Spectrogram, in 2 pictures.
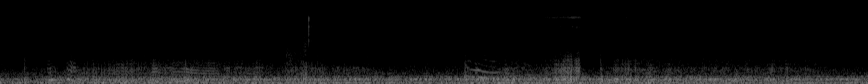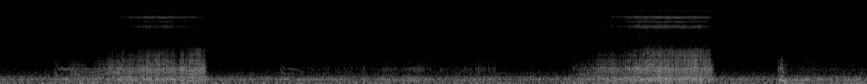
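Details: Two loud, rough, rattling snores standing out over a steady room hum; snoring.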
